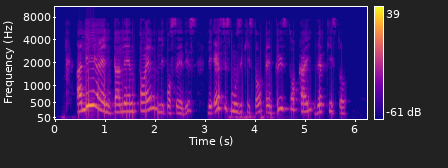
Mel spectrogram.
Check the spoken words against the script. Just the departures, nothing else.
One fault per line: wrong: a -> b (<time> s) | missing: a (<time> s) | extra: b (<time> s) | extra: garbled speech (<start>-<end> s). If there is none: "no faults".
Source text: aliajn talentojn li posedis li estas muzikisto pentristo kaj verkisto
wrong: estas -> estis (3.2 s)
